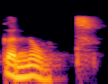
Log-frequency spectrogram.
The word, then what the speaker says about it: connote: याद रखिएगा इसका जो करेक्ट प्रोनाउंसिएशन है वो है कनोट।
